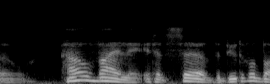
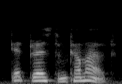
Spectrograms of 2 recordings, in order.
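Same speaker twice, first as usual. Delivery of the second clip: loud, high barked order; a loud, pushy command to get dressed; noisy command; 10 semitones higher, 5 dB louder than usual. Acted. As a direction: order him out noisily. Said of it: "commanded Stepp noisily".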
